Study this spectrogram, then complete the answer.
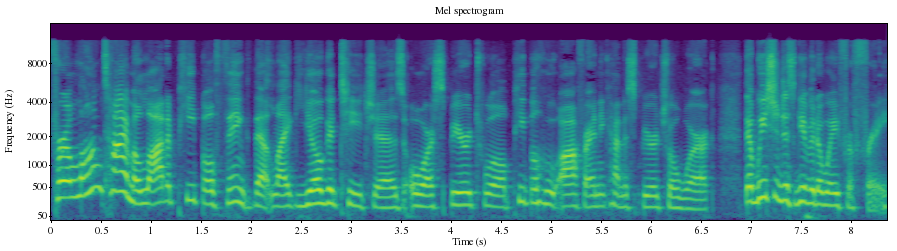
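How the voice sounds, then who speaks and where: In a Boston accent, a woman with a medium pitch talks in an animated tone at a fairly quick pace, with lively intonation and hardly any pauses. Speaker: spiritual coach and yoga teacher. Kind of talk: podcast interview conversation.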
